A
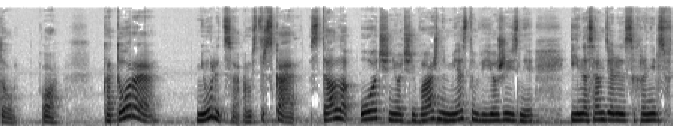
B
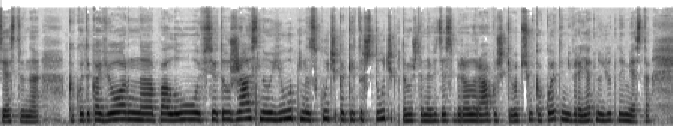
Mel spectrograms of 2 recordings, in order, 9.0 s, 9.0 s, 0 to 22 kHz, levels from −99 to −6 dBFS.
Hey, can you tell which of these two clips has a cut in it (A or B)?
B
